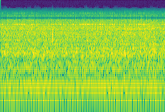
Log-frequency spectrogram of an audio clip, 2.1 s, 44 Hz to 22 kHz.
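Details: Chevrolet Niva engine after cylinder-head knock repair (hydraulic lifters replaced, compression checked 13.5 and about 9 bar): steady even idle with a firm low hum and no ticking or knocking from the head; normal healthy idle.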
